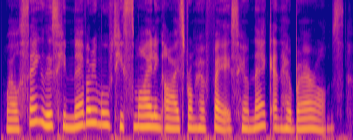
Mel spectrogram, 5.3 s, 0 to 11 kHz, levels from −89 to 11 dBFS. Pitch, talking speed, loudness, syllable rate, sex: 220 Hz, 205 wpm, -17 LUFS, 4.7 syllables/s, female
